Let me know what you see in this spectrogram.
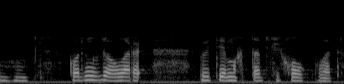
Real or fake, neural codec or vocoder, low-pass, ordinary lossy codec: real; none; 3.6 kHz; none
